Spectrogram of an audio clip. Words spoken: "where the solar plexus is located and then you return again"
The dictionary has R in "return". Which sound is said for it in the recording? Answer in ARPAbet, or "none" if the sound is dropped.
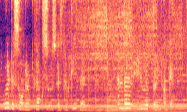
W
